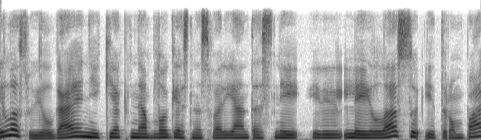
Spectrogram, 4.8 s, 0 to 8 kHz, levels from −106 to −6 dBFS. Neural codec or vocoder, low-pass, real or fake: none; 7.2 kHz; real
